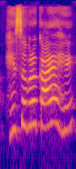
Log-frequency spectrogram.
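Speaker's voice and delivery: high-pitched puzzled question; narrated astonishment, lightly acted; bewildered. A narrator's reading. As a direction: ask in mild bewilderment, pitch lifted. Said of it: "हैराण होऊन विचारू लागला".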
